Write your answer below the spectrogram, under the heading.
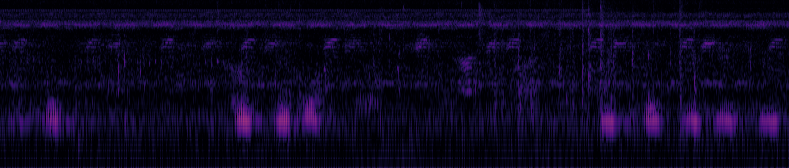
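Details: Nighttime frog chorus with short, throaty croaks in small groups of two or three, spaced irregularly, backed by a steady high insect trill.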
